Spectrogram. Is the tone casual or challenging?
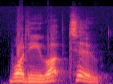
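challenging. It sounds sharp and challenging, like an accusation. The listener is suspected of doing something wrong. "you can say it in a different way ... in a challenging way"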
